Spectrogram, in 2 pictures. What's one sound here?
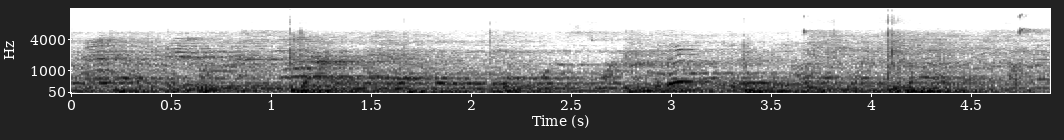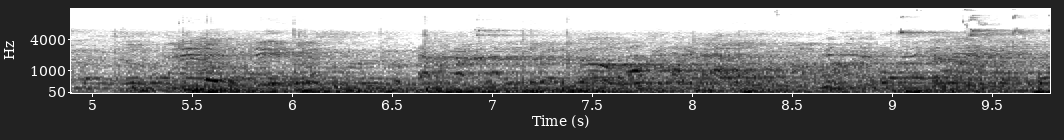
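Young people shout and call out across a large echoing gym.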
